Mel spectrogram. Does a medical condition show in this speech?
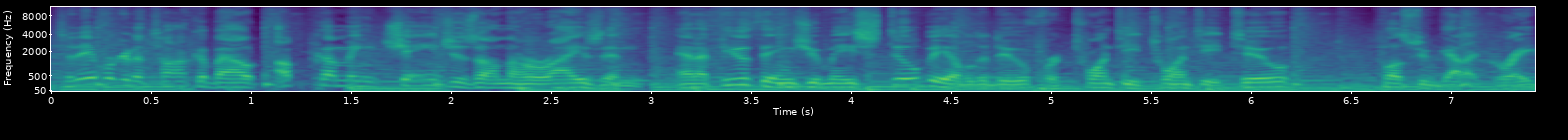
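No.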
